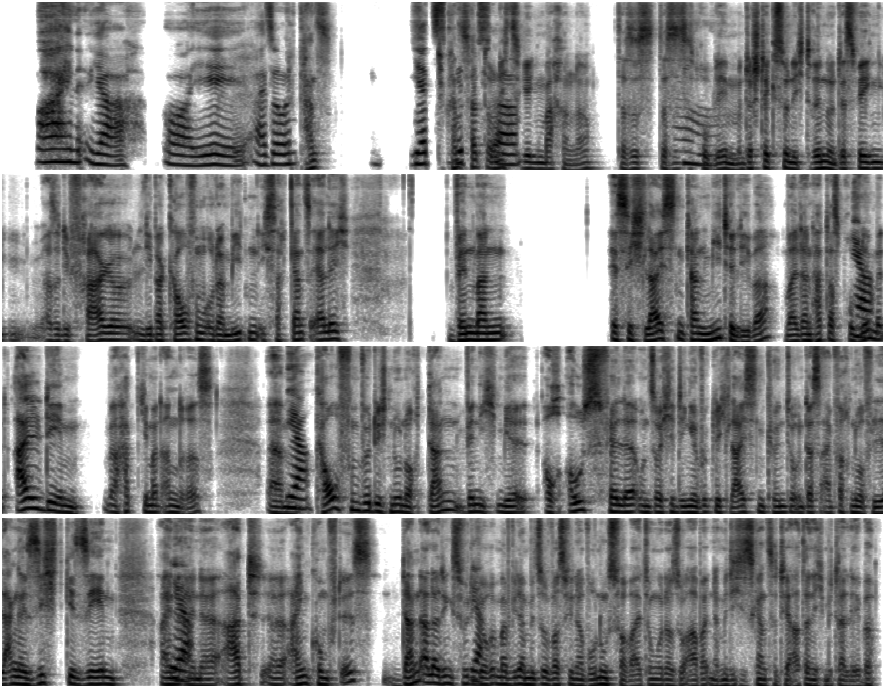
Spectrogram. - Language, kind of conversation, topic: German, podcast, Würdest du lieber kaufen oder mieten, und warum?
- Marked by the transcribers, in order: other background noise; stressed: "all dem"; stressed: "lange"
